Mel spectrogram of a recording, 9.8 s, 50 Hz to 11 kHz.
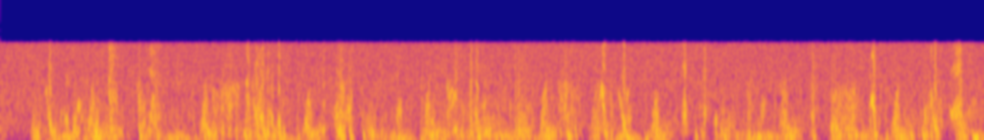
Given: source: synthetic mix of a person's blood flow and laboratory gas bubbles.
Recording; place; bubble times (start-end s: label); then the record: Doppler ultrasound of blood flow; precordium
0.43-0.84 s: bubbles
1.03-1.24 s: bubbles
1.34-1.63 s: bubbles
2.10-2.88 s: bubbles
3.21-3.84 s: bubbles
3.94-4.03 s: bubbles
4.43-5.34 s: bubbles
5.58-5.83 s: bubbles
5.91-6.33 s: bubbles
6.80-6.89 s: bubbles
6.93-7.09 s: bubbles
7.12-7.25 s: bubbles
7.44-7.76 s: bubbles
8.09-8.18 s: bubbles
8.28-8.82 s: bubbles
9.07-9.45 s: bubbles
9.48-9.83 s: bubbles
From the record:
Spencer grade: 3 (all of the cardiac periods contain showers or single bubble signals, but not dominating or overriding the cardiac motion signals); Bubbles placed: only in the low amplitude regions of the cardiac cycle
